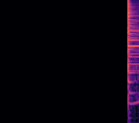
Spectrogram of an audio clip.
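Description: Complete silence, the soundtrack cut out entirely, broken only by a sudden click near the end as sound comes back.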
